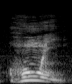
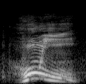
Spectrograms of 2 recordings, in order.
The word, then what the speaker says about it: ruim: a pronúncia correta é ruim duas sílabas ó Rui Olha aí duas sílabas ruim é uma palavra oxítona na língua portuguesa porque oxítona porque o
